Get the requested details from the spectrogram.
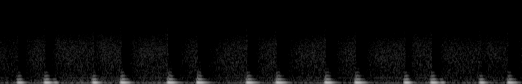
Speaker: the first sound s1 arises from closure of the mitral valve bicuspid valve closure may also contribute to s1 the second sound s2 arises from closure of the aortic valve pulmonic valve closure may also contribute to s2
